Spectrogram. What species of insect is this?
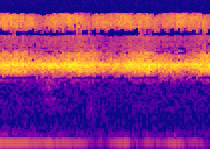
Cyclochila australasiae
